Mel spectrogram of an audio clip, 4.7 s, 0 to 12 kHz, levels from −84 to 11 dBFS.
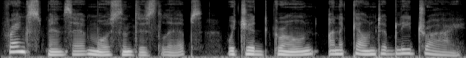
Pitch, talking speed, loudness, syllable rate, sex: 155 Hz, 130 wpm, -17 LUFS, 4.0 syllables/s, female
